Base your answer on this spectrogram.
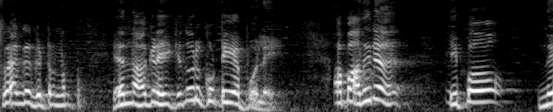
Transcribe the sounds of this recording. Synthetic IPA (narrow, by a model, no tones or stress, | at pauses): raːŋɡɨkiʈːɐɳɐm | e̞nːaːɡɾɐhikʲːunːɐoɾukuʈːijepːo̞ːle̞̰ | ɐpːɐɐðinɨ | ipːo̞ː | ni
